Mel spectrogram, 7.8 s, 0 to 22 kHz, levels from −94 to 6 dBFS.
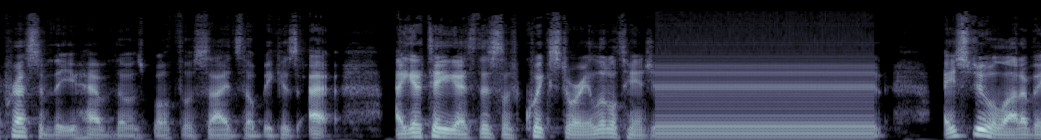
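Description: System hang loop in this speech from 4.92 to 6.56 s: after "quick story a little", a frozen driver replays one 10 ms buffer as a steady 100 Hz buzz until "I used to do".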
